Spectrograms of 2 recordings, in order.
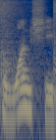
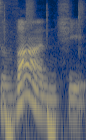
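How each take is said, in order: First: The first word begins with a plain W sound. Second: The first word begins with a V sound. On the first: The speaker calls it wrong. "It's not one sheep" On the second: The speaker calls it right. "You just have to throw V's into everything as much as you possibly can"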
